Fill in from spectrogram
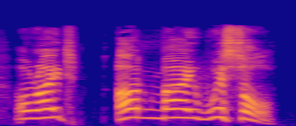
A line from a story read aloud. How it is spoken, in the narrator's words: shouted Angelina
